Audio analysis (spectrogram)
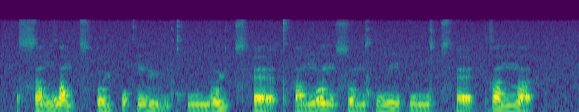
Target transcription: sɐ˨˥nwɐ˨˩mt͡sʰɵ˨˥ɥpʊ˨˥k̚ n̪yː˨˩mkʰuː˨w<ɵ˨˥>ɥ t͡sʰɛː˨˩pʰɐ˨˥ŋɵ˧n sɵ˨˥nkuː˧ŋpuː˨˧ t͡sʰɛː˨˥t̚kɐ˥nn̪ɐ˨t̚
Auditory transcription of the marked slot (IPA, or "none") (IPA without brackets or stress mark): ɵ˥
